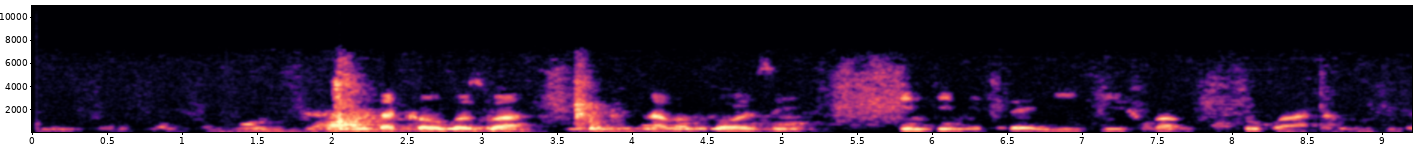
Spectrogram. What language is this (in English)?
Kinyarwanda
